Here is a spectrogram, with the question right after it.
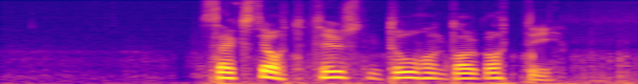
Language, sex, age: Norwegian, male, 47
